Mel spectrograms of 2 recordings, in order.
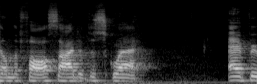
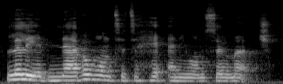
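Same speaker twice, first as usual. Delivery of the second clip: ordinary delivery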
